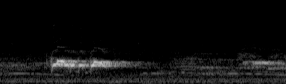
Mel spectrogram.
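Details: Cemani zebra dove, black variety, singing as a lure: one strong rippling coo phrase followed by softer lingering coos and a quiet rising note at the end; low hum throughout.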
